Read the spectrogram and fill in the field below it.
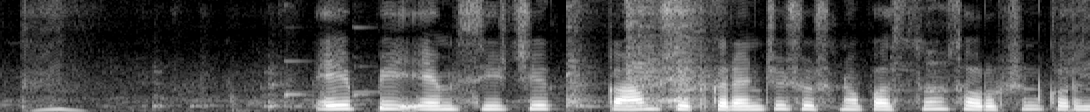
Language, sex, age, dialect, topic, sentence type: Marathi, female, 18-24, Varhadi, agriculture, statement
